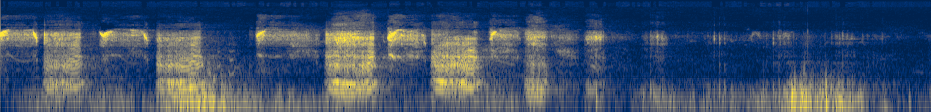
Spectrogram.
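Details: Donkey during mating: harsh, rasping braying bursts in a quick alternating series over the first four seconds, then fading into softer, lower grunting sounds.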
